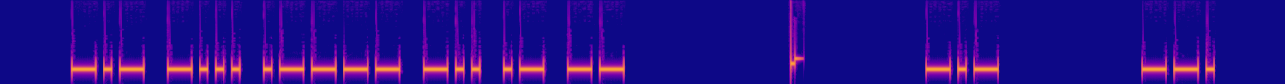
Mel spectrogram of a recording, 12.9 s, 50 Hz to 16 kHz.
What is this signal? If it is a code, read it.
Morse code, heard as a keyed tone, about 15 wpm, spaced as for 11 wpm, 700 Hz. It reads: KB1DAM KG
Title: USA Call Signs - 6 Characters - 6x Character Spacing - 15wpm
